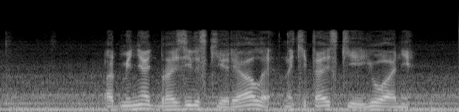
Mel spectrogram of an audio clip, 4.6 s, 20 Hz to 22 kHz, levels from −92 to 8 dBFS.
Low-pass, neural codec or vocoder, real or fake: 7.2 kHz; autoencoder, 48 kHz, 128 numbers a frame, DAC-VAE, trained on Japanese speech; fake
